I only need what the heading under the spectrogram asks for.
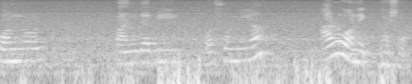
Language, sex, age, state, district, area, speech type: Bengali, female, 45-60, West Bengal, Kolkata, urban, spontaneous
